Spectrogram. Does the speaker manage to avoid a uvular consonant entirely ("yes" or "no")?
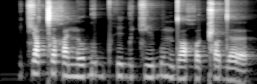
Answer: no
